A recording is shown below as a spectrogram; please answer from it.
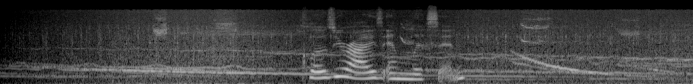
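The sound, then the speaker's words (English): Arctic bearded seals and narwhals call underwater: long descending whistles and sweeping tones overlap above a steady hiss, with a rapidly warbling trill in the middle. A voice speaks briefly. “That is the sound of the Arctic. Those are animals you're hearing. Bearded seals and narwhals.”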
